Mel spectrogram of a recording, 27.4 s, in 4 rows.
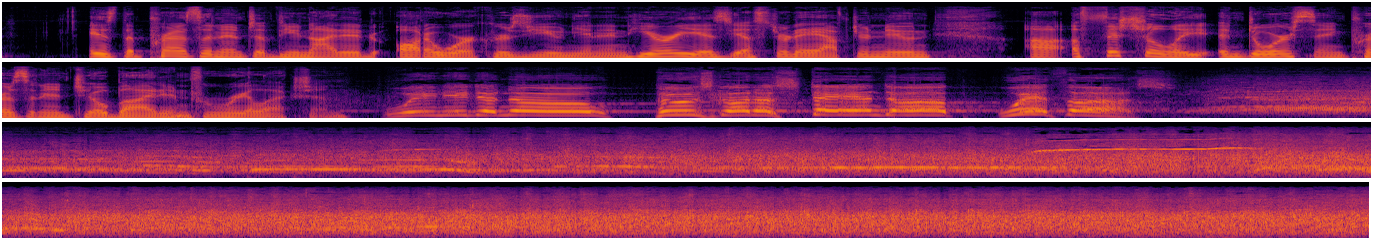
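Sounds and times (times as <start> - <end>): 
speech: 0.4 - 13.2
audience applause at political rally: 12.8 - 27.3.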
